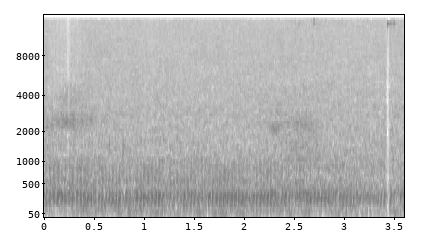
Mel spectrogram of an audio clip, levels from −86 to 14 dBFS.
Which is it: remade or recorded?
recorded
